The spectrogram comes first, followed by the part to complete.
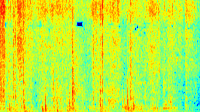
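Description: Corrugated cardboard box being pulled open flat by hand, its panels and folds crackling and rustling in an irregular run of sharp cracks.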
